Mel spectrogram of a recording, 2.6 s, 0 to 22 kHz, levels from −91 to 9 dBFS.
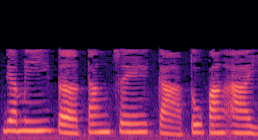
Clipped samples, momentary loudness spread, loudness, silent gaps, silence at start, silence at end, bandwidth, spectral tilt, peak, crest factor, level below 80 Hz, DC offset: under 0.1%; 5 LU; -18 LUFS; none; 0 s; 0 s; 5.4 kHz; -3.5 dB/octave; -2 dBFS; 16 dB; -48 dBFS; 0.2%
